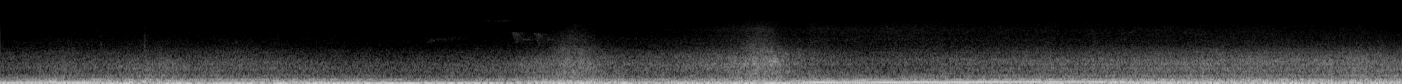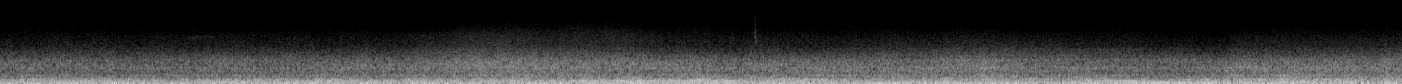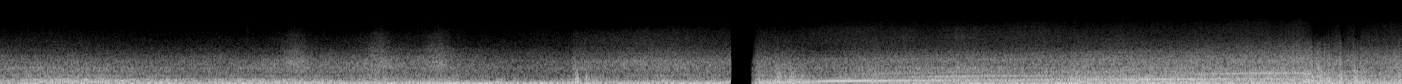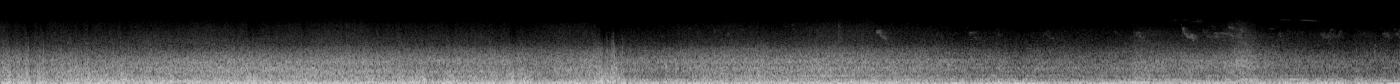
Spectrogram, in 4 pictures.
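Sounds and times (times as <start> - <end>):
road noise: 0.0 - 56.0
car engine accelerating: 5.2 - 14.4, 30.4 - 46.4.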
